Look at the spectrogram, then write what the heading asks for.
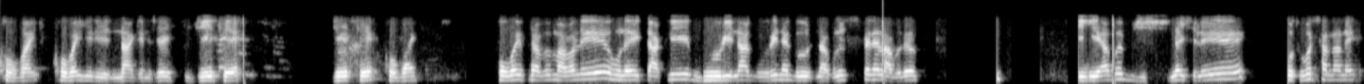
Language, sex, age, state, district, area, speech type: Bodo, male, 60+, Assam, Kokrajhar, rural, conversation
